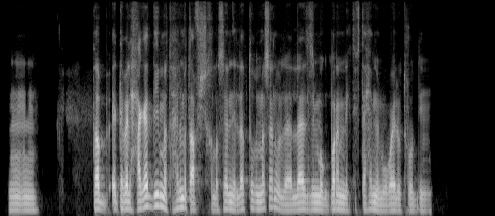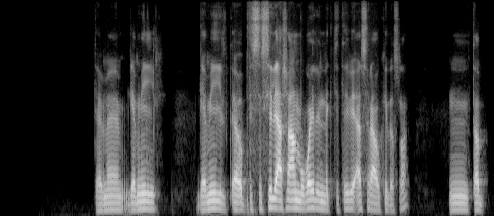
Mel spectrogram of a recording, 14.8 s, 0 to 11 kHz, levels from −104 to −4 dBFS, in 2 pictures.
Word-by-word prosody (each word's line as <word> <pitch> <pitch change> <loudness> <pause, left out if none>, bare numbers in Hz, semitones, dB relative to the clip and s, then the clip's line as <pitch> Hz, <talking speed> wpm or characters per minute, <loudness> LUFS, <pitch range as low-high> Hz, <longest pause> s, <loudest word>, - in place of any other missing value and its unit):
إمم، 100 -1 -5
إمم، 95 -1 -6 0.8
طَب 120 -4 +2
أ - - +2
طَب 120 -2 -4
الحاجات 120 +6 +3
دي 165 +3 +1
ما 155 - +1
ت - - -23
هل 130 +4 -3
ما 140 - +1
تعرفش 105 0 -3
تخلّصيها 100 +5 -7
من 110 -1 -3
الlaptop 125 - -11
مثلًا 125 +4 -5
والّا 95 -3 -4
لازم 110 +1 -1
مُجبَرة 105 +3 -2
إنِك 100 -4 -3
تفتَحي 105 +2 -11
من 105 - -1
الmobile 95 +1 -4
وتردّي؟ 85 -1 -11 2.4
تمام 100 +1 -2
جميل، 115 +1 +1 0.5
جميل، 115 +1 +2
طَب 105 +4 +3
بتستسهلي 115 +6 +3
عشان 125 +1 +8
على 125 -1 +7
الmobile 125 +3 +5
إنِك 110 -3 -1
تكتبي 115 +6 -2
أسرع 115 -3 +1
وكده 95 - -6
صح؟ - - -10 0.6
إمم، 105 -1 -1
طَب 105 -2 0
110 Hz, 160 wpm, -25 LUFS, 100-120 Hz, 2.4 s, عشان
